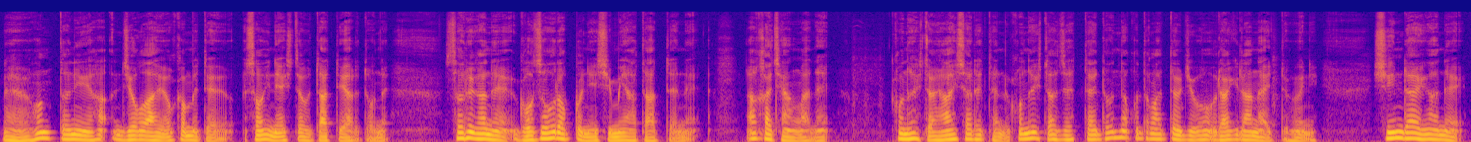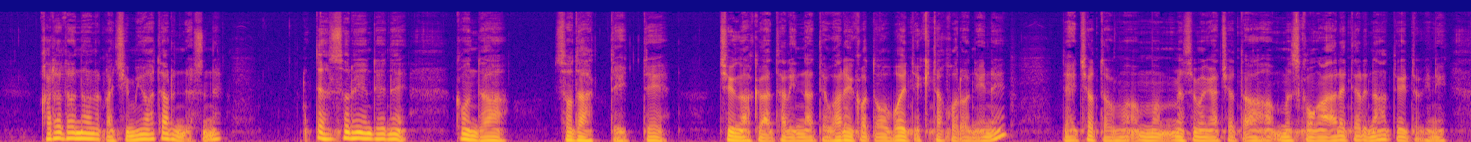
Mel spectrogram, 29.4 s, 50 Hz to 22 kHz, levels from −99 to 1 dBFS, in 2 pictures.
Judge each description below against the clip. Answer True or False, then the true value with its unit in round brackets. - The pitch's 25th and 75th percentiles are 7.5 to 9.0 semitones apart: False (5.5 semitones)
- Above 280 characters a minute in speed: True (330 characters per minute)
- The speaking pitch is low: True (110 Hz)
